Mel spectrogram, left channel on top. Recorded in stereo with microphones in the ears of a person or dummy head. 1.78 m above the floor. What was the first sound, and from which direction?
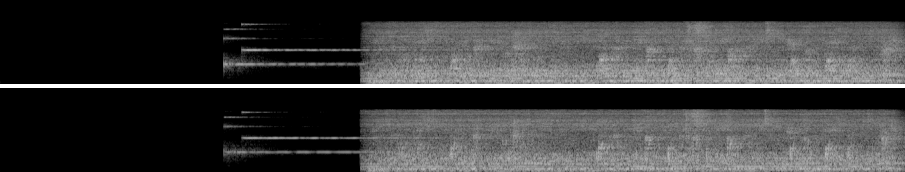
A bell, 35° left (ahead or behind).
